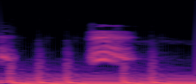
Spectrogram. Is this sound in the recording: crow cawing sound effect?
yes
